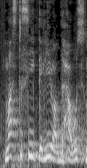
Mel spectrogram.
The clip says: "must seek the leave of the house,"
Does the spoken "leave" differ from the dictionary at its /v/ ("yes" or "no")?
yes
